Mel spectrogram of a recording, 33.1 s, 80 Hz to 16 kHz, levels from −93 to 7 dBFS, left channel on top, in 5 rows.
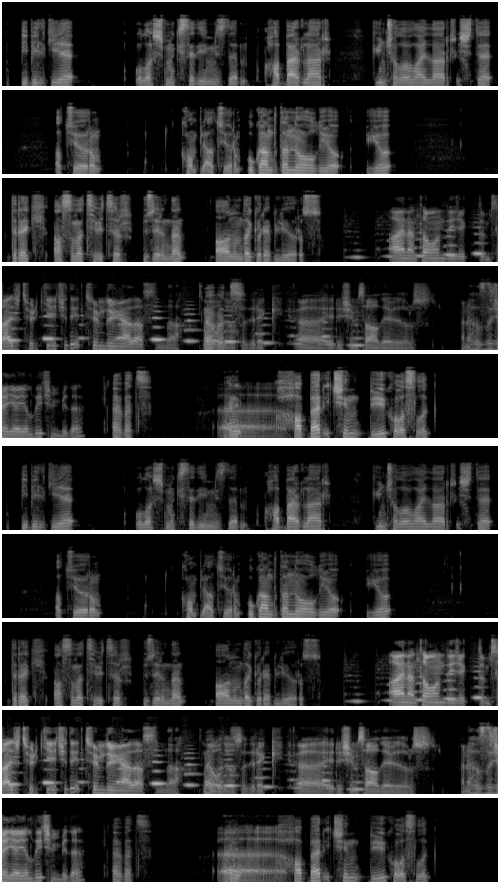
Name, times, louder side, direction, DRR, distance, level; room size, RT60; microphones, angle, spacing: voice 1, 0.3-1.0 1.8-4.4 4.9-6.5 7.3-7.9 9.0-11.1 11.5-11.8 13.3-15.7 16.1-17.5 22.5-23.1 27.9-28.4 29.4-29.6 30.1-32.2, left 5 dB, 40° left, 0.7 m, -37 dB
Wind instrument woodwind instrument, 17.9-18.0 18.3-20.1 20.4-20.6 20.8-21.0 21.3-21.5 21.8-22.5 22.8-24.7, right 2 dB, 15° right, 0.5 m, -38 dB
voice 2, 18.4-22.3 22.5-25.6 26.0-27.5 29.3-30.3, right 8 dB, 65° right, 0.8 m, -37 dB
head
